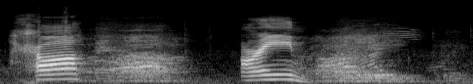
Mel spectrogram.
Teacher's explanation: وسط حلق سے نکلے گا حا, عین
